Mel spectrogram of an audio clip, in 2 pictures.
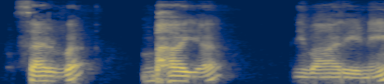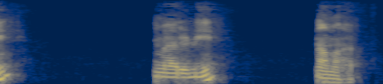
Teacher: The only thing I think you have to pay attention is, I would say, Bha. This is the fourth letter in the Pavarga, which is aspirated.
